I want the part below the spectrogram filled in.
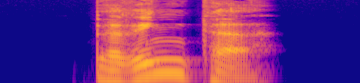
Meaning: inflection of beringt: 1. strong/mixed nominative masculine singular 2. strong genitive/dative feminine singular 3. strong genitive plural
- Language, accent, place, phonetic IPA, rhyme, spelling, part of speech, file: German, Germany, Berlin, [bəˈʁɪŋtɐ], -ɪŋtɐ, beringter, adjective, De-beringter.ogg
